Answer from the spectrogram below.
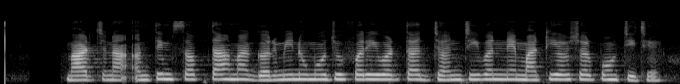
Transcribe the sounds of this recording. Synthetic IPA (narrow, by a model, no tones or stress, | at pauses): maɾt͡ʃnaʔənt̪imsəpt̪aɦmãɡəɾminũmod͡ʒũfəɾiʋəɾt̪ad͡ʒənd͡ʒiʋənːemãʈʰioʃəɾpɔɦɔ̃t͡ʃit͡ʃʰe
